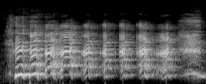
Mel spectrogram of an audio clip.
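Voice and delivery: a high, breathy burst of giggles; giggling at her own excitement. Real, not acted. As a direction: laugh out high and free. Bursts out laughing.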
